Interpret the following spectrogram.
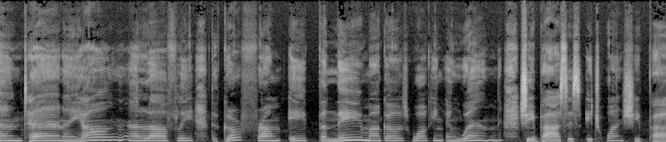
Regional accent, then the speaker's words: Northeast China, China; I would like to sing a song from my hometown, northeastern China, a folk song that I heard since I was a baby.

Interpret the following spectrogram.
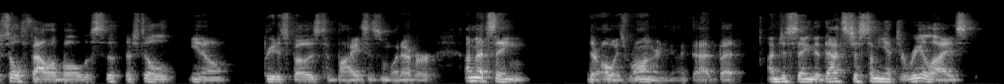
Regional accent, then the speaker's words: United States; even though I'm Middle Eastern in culture, in a sense, I grew up mostly in the United States.

